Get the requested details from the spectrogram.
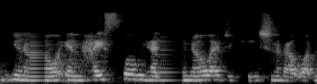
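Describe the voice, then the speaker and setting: Moderate-paced female speech over background music. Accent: American. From New Jersey. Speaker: mental health peer specialist and trainer. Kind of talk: interview.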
